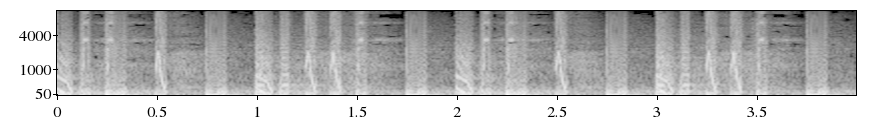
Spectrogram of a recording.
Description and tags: NoizDumpster Beats 04Rr
I have used a VST instrument called NoizDumpster, by The Lower Rhythm.
You can find it here:
I have recorded the results of a few sessions of insane noise creation in Ableton Live. Cut up some interesting sounds and sequenced them using Reason's built in drum machine to create the rhythms on this pack.
All rhythms with ending in "Rr" are derived from the rhythm with the same number, but with room reverb added in Reason.
TheLowerRhythm, rhythm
